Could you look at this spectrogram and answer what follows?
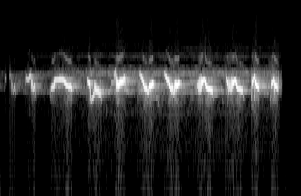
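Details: A pale-breasted thrush gives a lively series of swooping, slurred whistles, roughly two per second, some rising and others dipping, before falling silent.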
